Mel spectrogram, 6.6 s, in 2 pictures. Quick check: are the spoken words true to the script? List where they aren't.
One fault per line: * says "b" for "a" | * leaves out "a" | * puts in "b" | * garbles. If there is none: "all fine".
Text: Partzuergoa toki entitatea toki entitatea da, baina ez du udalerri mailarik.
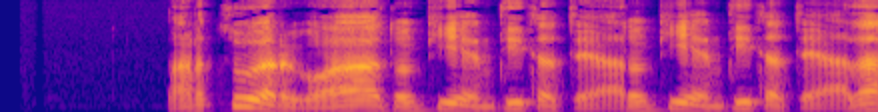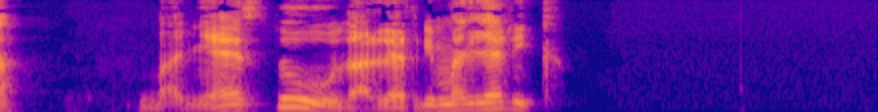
all fine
